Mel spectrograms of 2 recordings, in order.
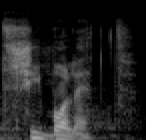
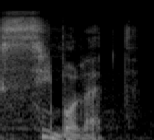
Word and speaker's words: shibboleth: the Ephraim warriors were incapable of pronouncing the word shibolet on their lips it sounded like siet and so it was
